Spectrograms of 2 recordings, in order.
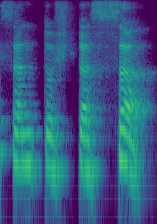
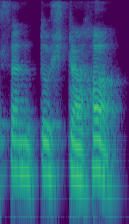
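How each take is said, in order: First: The ending runs straight into an 's' sound. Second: The word ends with a separate breathy 'ha' sound. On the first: The speaker calls it right. "this visarg will join sa straight away" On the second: The speaker calls it wrong. "we don't say santushtaha"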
